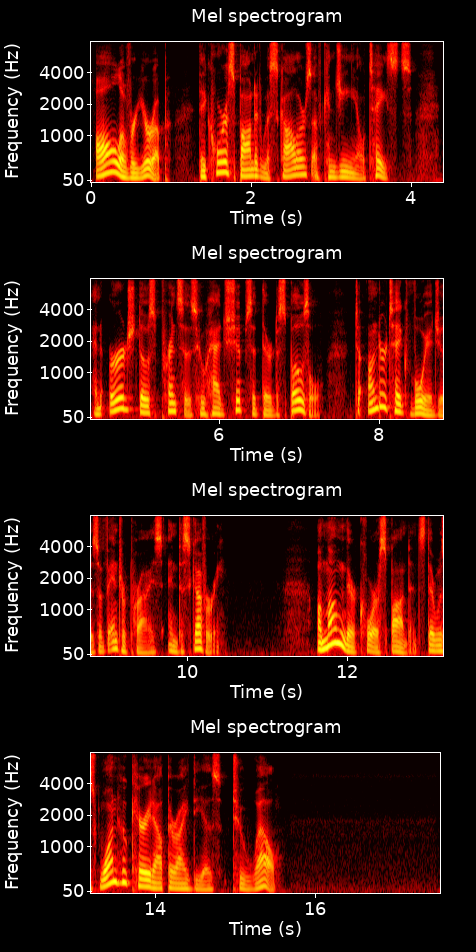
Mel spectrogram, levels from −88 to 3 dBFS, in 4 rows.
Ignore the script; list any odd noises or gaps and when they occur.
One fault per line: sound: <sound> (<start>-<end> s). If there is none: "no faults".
no faults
